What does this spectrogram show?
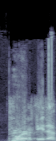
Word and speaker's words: Pura Vida: Is it pronounced Pura Vida? Yeah, Pura Vida.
